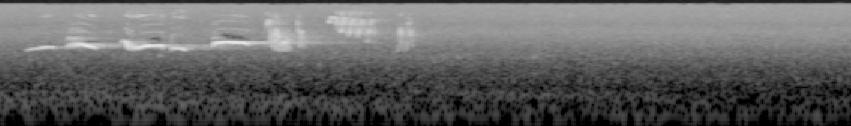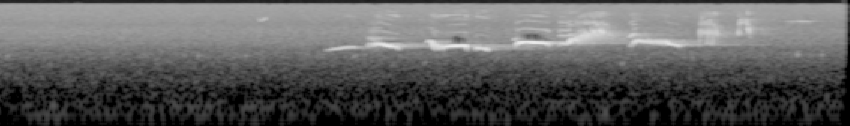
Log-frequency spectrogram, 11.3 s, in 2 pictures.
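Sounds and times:
common blackbird singing: 0:00.2 - 0:02.6, 0:07.9 - 0:11.1.

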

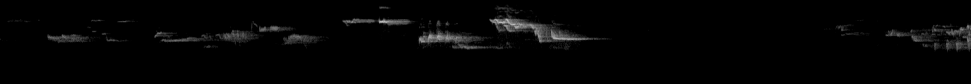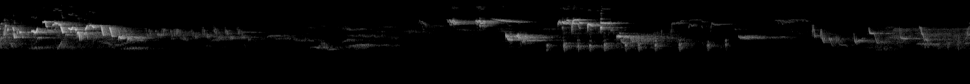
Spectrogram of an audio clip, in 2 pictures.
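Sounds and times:
European robin song of high scratchy tinkling phrases: 0:00.0 - 0:06.5, 0:08.2 - 0:19.3.

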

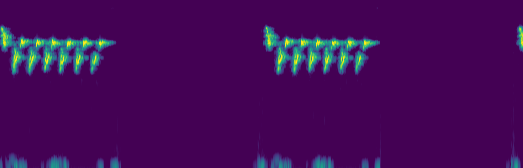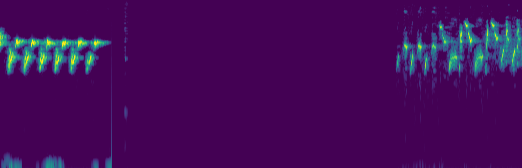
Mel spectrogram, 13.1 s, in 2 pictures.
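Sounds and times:
European goldfinch twittering: 0:00.0 - 0:01.4, 0:03.3 - 0:04.7, 0:06.5 - 0:08.0, 0:11.5 - 0:13.0.

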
